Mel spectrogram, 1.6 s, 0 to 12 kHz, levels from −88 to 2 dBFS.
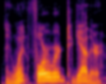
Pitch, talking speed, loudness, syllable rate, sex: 130 Hz, 150 wpm, -16 LUFS, 4.9 syllables/s, male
